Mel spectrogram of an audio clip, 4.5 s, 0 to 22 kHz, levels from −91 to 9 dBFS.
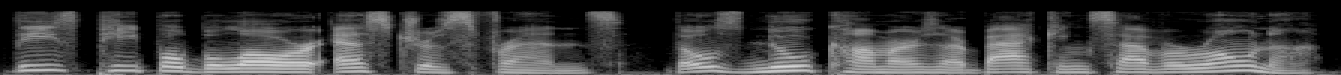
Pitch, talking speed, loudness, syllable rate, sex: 175 Hz, 150 wpm, -17 LUFS, 5.8 syllables/s, female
